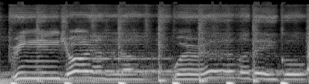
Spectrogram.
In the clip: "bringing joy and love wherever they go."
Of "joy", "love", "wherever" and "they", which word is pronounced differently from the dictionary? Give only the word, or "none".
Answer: none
